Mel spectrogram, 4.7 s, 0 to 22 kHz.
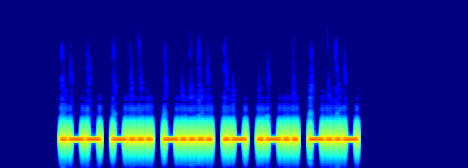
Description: Morse code, heard as a keyed tone, about 28 wpm, 700 Hz. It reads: WB6ALX
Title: USA Call Signs - 6 Characters - Repeated 3x - 28wpm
